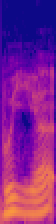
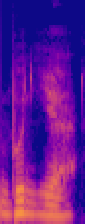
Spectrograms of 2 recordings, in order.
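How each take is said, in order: First: The n sound is dropped before the y. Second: The n sound is pronounced clearly before the y. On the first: The speaker calls it wrong. "bukan buya" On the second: The speaker calls it right. "tapi dibaca bun ya, dibaca jelas"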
